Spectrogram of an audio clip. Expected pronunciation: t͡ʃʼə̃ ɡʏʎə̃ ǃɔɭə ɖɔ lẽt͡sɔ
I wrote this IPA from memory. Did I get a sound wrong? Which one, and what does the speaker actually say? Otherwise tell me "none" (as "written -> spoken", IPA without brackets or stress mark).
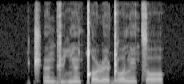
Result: ʏ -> y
